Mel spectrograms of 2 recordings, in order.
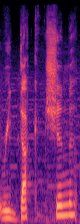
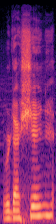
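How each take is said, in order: First: The middle 'duct' sound is said clearly. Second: The middle 'duct' sound is slurred and dropped.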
